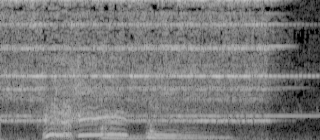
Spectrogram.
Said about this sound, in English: Ring. You want to call somebody?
